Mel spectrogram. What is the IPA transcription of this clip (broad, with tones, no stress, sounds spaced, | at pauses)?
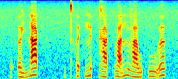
ʔ ə˧˩ j n a˦˥ k̚ | t̪ʰ ə˨˩ t̚ ŋ ə˦˥ t̚ ɣ a˨˩ k̚ v a̰˧˥ n v a˨˩ w h w ṵ˧˥ ə̯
